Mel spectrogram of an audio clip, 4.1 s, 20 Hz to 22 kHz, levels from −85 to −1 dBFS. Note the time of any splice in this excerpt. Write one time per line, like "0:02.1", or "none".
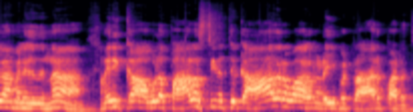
0:01.0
